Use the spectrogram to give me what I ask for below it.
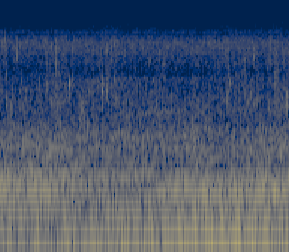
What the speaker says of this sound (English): I'm going to pour out the excess.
